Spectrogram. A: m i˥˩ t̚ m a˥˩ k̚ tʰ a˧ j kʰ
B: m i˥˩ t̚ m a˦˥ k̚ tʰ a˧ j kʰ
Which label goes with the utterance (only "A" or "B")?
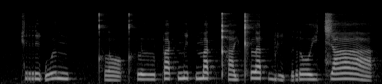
A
